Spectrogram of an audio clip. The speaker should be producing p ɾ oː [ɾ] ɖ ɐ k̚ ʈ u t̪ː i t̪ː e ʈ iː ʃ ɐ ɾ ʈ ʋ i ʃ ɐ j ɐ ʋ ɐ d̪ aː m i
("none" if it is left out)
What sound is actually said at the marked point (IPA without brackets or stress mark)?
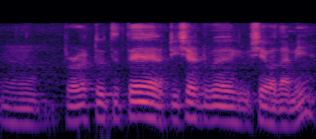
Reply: none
